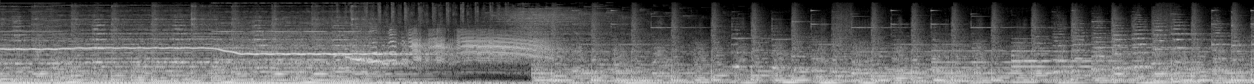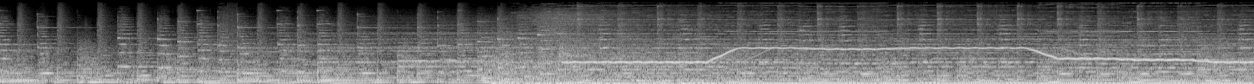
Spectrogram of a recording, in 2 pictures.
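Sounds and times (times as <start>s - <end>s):
scary creepy spooky Halloween background music: 0.0s - 25.0s
laughter: 2.2s - 6.2s.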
